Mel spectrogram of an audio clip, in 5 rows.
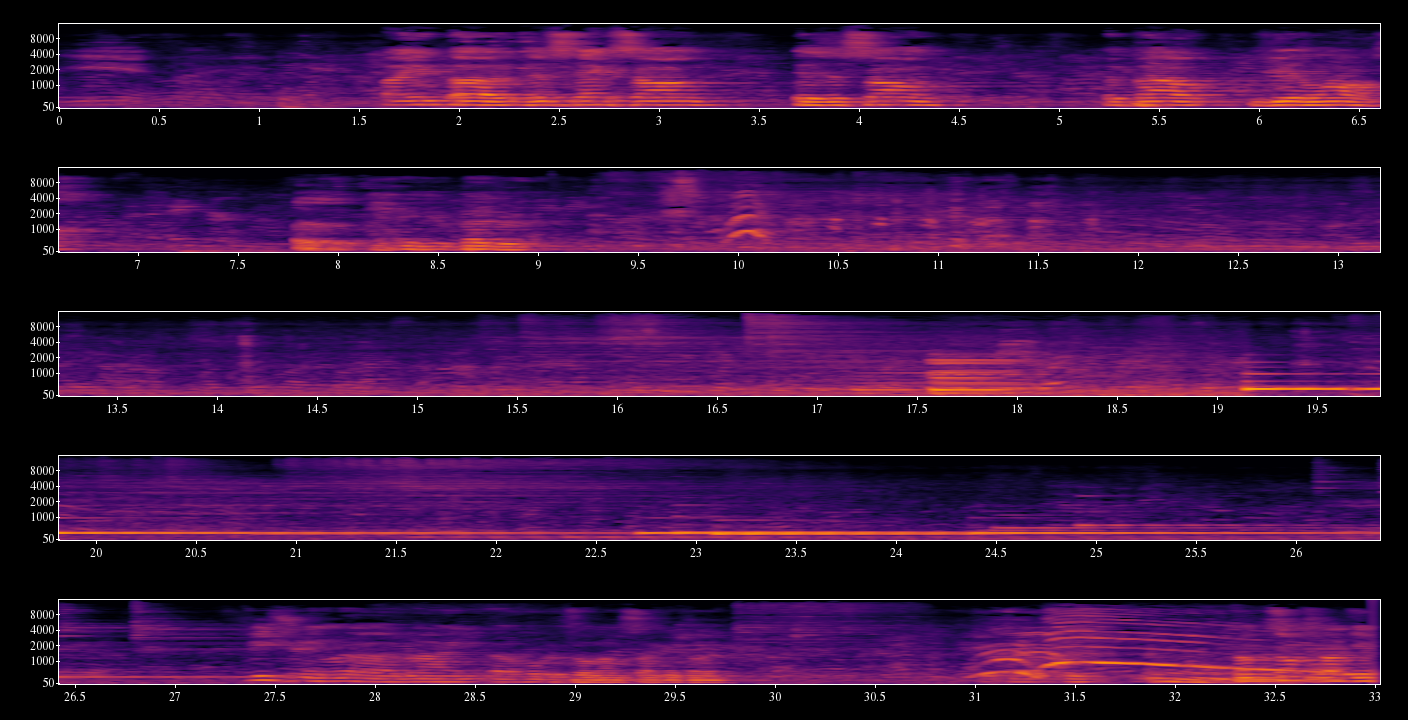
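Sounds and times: live band playing slow song: 15.6 - 27.8, 29.8 - 33.0.

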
